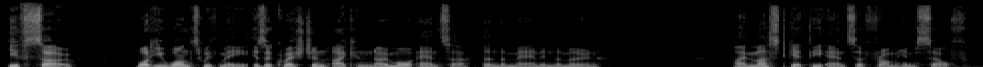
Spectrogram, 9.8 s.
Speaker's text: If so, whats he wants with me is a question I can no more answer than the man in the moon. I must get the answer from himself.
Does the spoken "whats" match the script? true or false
false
